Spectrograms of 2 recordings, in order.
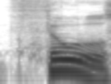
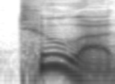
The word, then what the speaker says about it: Thule: Somebody says Thule Society. It's actually pronounced Tula, the Tula Society, because Germans can't pronounce the TH.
